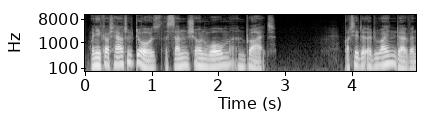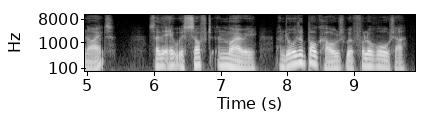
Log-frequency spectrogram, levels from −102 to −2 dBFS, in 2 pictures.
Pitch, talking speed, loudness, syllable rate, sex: 115 Hz, 200 wpm, -18 LUFS, 5.2 syllables/s, male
